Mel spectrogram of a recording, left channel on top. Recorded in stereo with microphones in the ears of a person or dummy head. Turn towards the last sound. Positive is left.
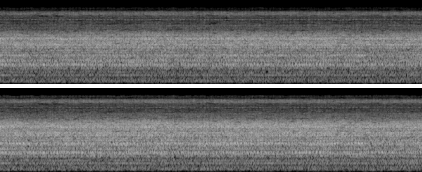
turn(degrees=5)  # may be behind; listen again after turning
